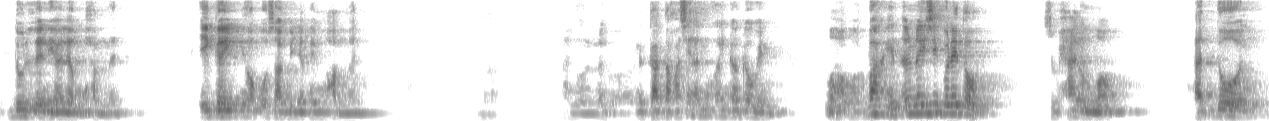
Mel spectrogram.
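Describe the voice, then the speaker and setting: A man's voice: medium pitch, roomy sound. A man giving an Islamic lecture after evening prayer. He tells the story with Arabic phrases and rises to emphatic peaks. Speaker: preacher.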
